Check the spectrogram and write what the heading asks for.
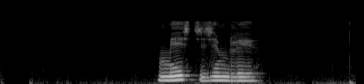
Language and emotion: Russian, neutral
